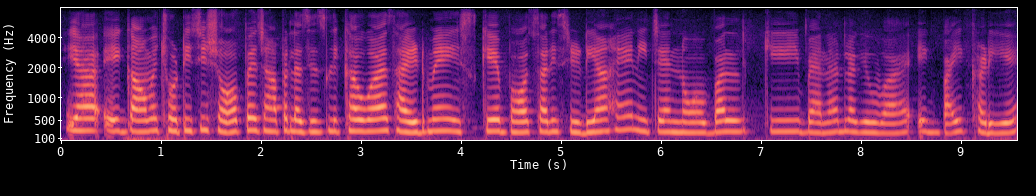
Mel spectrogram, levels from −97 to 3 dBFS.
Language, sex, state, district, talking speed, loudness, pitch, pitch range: Hindi, female, Bihar, Jahanabad, 205 wpm, -21 LUFS, 245 Hz, 235-260 Hz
